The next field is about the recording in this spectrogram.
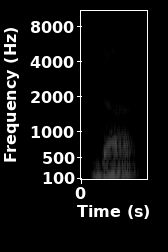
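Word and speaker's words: dağ: Donc, le G allongé ou bien le yumuşak G donc, permet d'allonger la voyelle précédente. Il ne se prononce pas. Dans l'exemple de Da, Da veut dire montagne.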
